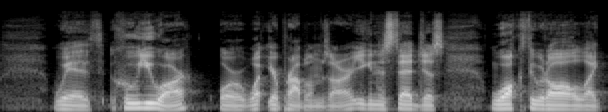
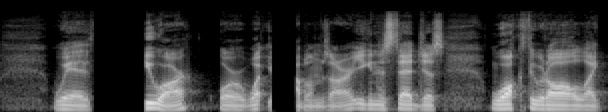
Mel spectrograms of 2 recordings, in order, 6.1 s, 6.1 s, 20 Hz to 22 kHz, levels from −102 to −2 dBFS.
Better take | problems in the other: first | audio cutting out; at 1 s for 0.5 s and at 2.5 s

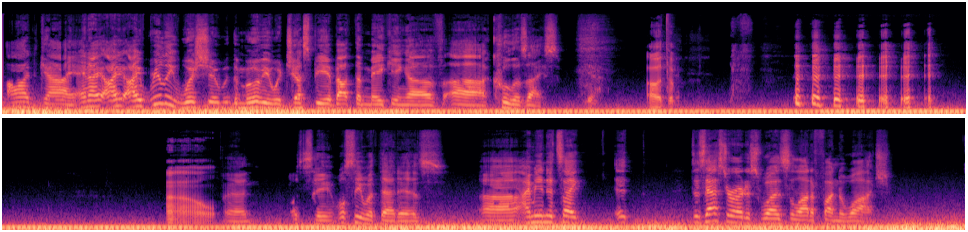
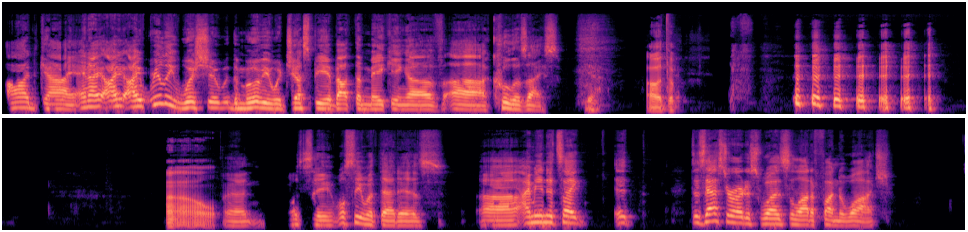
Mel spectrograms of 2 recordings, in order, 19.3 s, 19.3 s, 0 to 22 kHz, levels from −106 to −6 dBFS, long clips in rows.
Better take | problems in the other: second | low rumble; noticeable; throughout; 15 dB below the speech

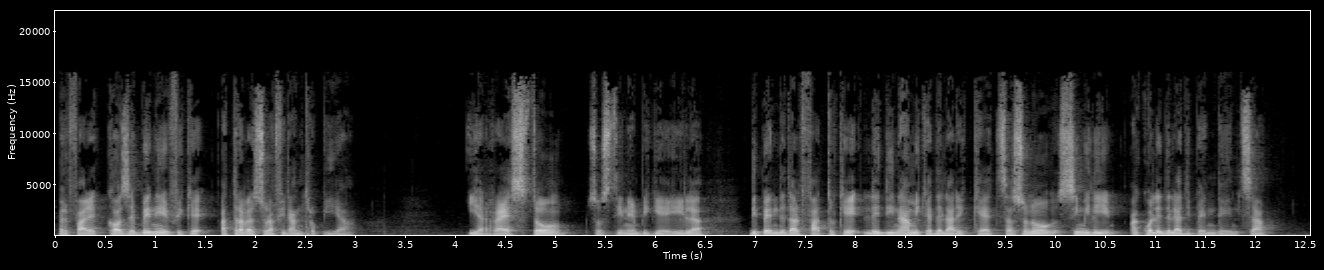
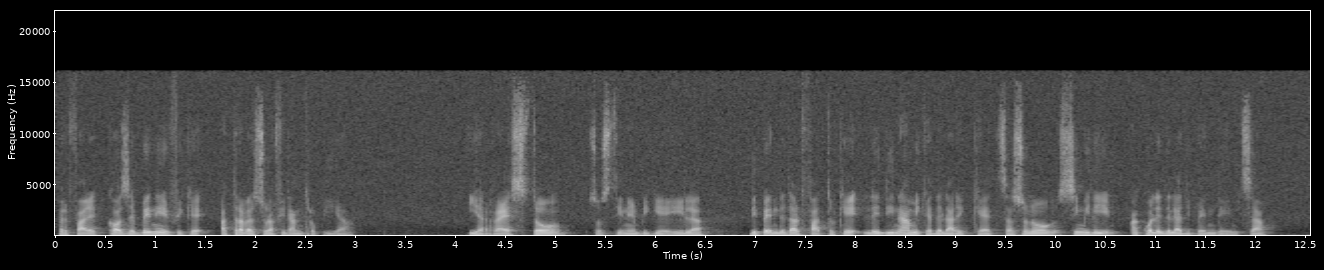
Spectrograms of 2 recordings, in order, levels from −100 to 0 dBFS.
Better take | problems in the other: first | hiss; faint; throughout; 20 dB below the speech

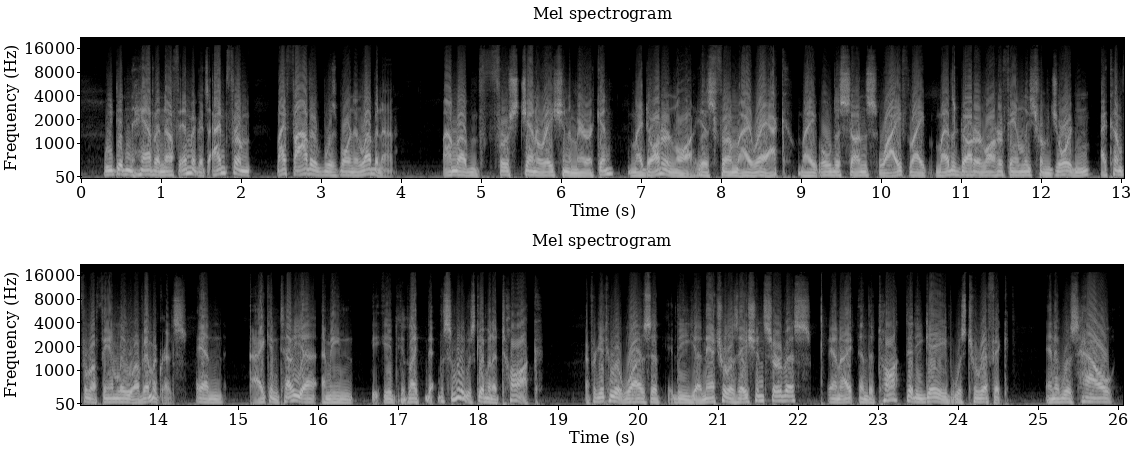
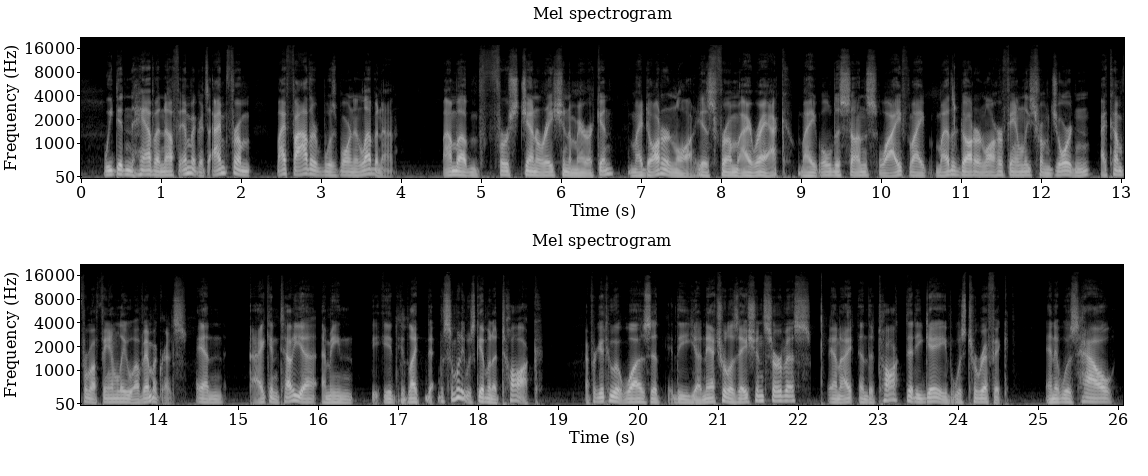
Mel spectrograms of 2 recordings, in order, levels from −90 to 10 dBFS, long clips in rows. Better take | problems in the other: second | distortion; heavy; 19% of the sound clipped

